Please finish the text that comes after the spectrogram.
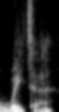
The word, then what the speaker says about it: waiter: Now the question to me is if American English has this soft T, or American English has this soft T, so is it the same?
